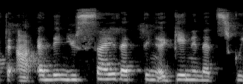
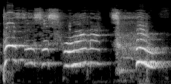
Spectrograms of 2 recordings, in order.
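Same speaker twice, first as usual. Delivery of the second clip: very high, loud, pathetic squeak; squeaky ridiculous voice; 6 dB louder than usual. Shown as a demonstration. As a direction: squeak it out like a silly little mouse. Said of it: "the most pathetic, squeaky, mousy, or ridiculous voice".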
